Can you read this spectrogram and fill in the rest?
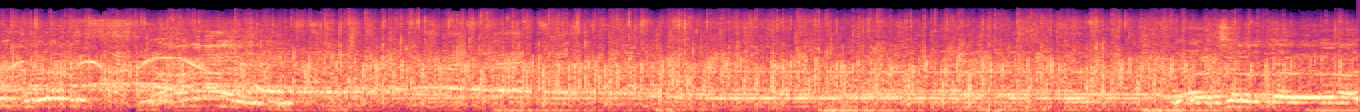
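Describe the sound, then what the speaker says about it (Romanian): Audience applause at a circus show featuring liberty horse dressage, steady loud clapping filling the arena throughout with music-like tones and a voice over it. "aplauze pentru maestrul Nicolae Gurculeț la RAI!"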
